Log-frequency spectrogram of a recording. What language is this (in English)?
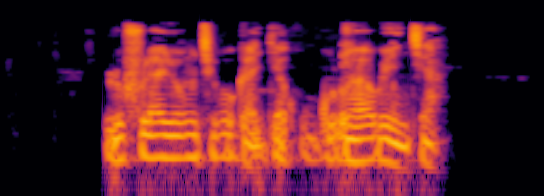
Ganda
